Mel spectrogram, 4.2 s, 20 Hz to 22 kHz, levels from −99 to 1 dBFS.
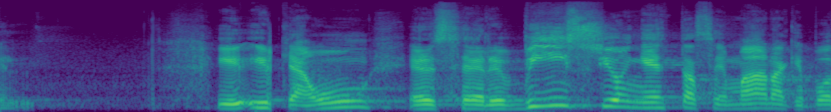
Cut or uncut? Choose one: cut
